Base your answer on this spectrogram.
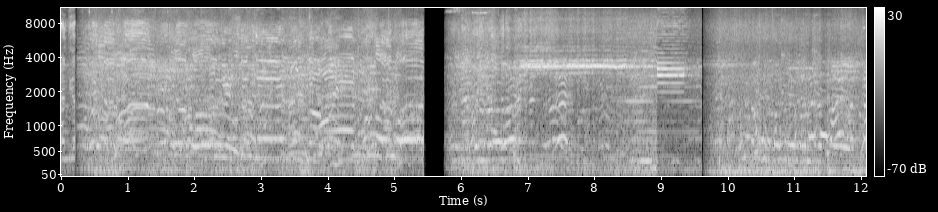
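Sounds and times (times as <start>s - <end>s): crowd voices: 0.0s - 12.0s
traffic noise: 0.0s - 12.0s
vehicle horn toot: 6.8s - 9.6s.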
